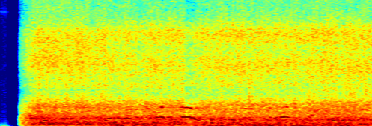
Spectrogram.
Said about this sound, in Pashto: دا د نړۍ ولسوالۍ او اسدآباد ترمنځ د سونک خوړ دی چې په کې تیر شوی سړک اوبو وړې دی.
